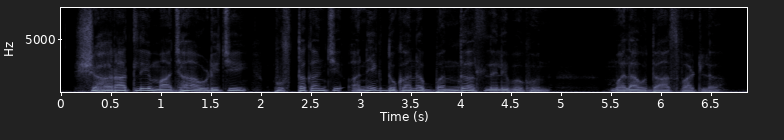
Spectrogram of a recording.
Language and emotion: Marathi, sad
